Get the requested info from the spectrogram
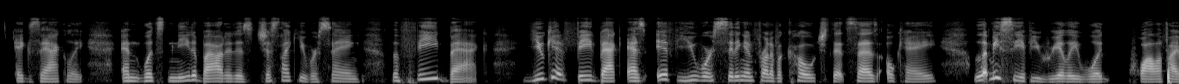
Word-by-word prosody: Exactly, 130 -3 -3 0.4
and 155 -1 -1
what's 170 0 -1
neat 160 +5 -1
about 140 -7 +3
it 140 - -4
is, 130 -3 -2
just 150 +4 -2
like, 180 0 -3
you 155 - -4
were 125 -1 -8
saying, 135 -2 -2 0.3
the 170 - -3
feedback, 250 - -1 0.3
you 210 +11 0
get 255 -6 +1
feedback 165 -8 +3
as 160 0 +4
if 230 -4 +2
you 175 +4 -4
were 185 -2 -1
sitting 185 0 +2
in 180 - +1
front 175 -2 0
of 155 - -2
a - - -3
coach 155 -3 0
that - - -1
says, 145 -2 +3
"Okay, 135 -1 -4 0.4
let - - +7
me 305 - +6
see 200 - +3
if 155 - -8
you 145 -3 -6
really 130 +1 +1
would 125 +1 -3 0.2
qualify 125 0 +4
155 Hz, 195 wpm, -26 LUFS, 135-180 Hz, 0.4 s, let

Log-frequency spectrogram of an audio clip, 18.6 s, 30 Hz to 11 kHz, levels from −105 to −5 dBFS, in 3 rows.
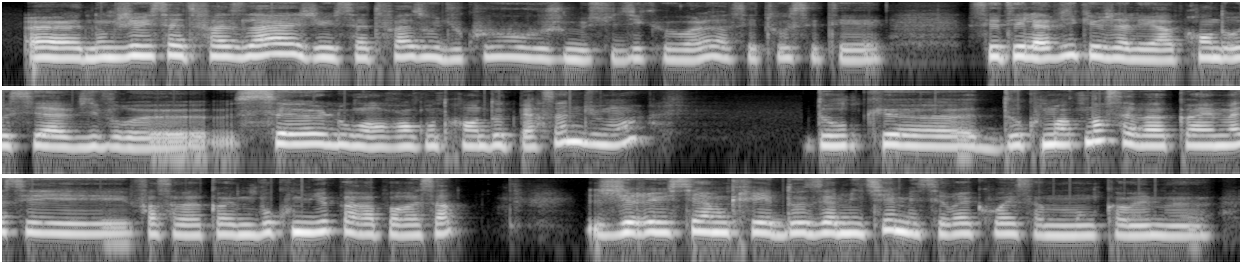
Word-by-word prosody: heu, 220 -1 +5
donc 225 +2 +3
j'ai 260 +3 +5
eu - - +5
cette 255 -1 +1
phase-là 255 +4 +3
et - - +2
j'ai 225 0 +1
eu - - -2
cette 215 0 -5
phase 240 0 -2
où 235 - 0
du 205 -1 -4
coup 235 -1 -3
je 205 0 -6
me 195 -2 -1
suis 195 0 -12
dit 210 +2 -6
que, 210 -1 -10
voilà, 215 +4 -3
c'est 210 - -10
tout, 225 0 -8
c'était 205 -3 -8 0.4
c'était 245 +1 +1
la 215 -3 +6
vie, 260 +4 +1
que 250 -2 +1
j'allais 205 -3 0
apprendre 215 +3 -1
aussi 225 +1 -2
à 210 - +3
vivre, 205 -1 -2
heu, 105 - -3
seule 255 -2 +3
ou 230 -2 0
en 210 - 0
rencontrant 215 +1 -2
d'autres 230 +1 -2
personnes 270 +8 +2
du 255 - 0
moins, 265 +10 -1 0.8
donc 230 +1 -2
heu, 220 -3 +2
donc 230 +5 -4
maintenant, 250 +6 +4
ça 275 -6 -1
va 225 -1 +2
quand 230 0 -2
même 225 +1 +2
assez 230 -2 -1
enfin, 220 -1 -6
ça 215 0 -7
va 205 - -3
quand 220 - -5
même 210 0 0
beaucoup 245 +3 +2
mieux 250 +2 +5
par 255 -3 -3
rapport 215 -1 -3
à 205 - -3
ça. 225 +4 -3 0.7
J'ai 215 +4 +3
réussi 245 +1 +2
à 255 - +4
me 245 - +5
créer 245 -1 -1
d'autres 235 +2 0
amitiés 235 +3 +2
mais 255 -4 +5
c'est 220 -1 -7
vrai 230 +1 -2
que, 235 - -16
ouais, 225 - 0
ça 220 -2 -10
me 200 0 -1
manque 200 0 -3
quand 200 - -5
même, 200 0 -1
heu, 195 0 -5
225 Hz, 255 wpm, -23 LUFS, 210-245 Hz, 0.8 s, la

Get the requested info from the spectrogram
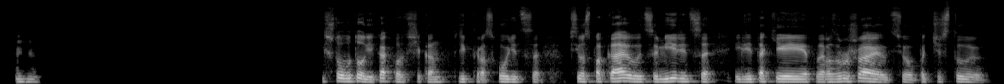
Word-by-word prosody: Мгм. 125 -2 -7 2.8
И - - -14
что 150 - +1
в 140 - +3
итоге 135 -6 +2
как 145 +4 0
вообще 115 +1 -5
конфликт 125 +1 -6
расходится 120 -1 -3 0.2
все 135 - -3
успокаиваются 130 0 +3
мирятся 130 -1 0 0.2
или 120 +1 -2
так 130 +1 -1
и 125 -1 +5
это 120 0 0
разрушает 130 -2 +2
всё 110 -1 -4
подчистую. 115 -2 -6
125 Hz, 115 wpm, -23 LUFS, 120-130 Hz, 2.8 s, и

